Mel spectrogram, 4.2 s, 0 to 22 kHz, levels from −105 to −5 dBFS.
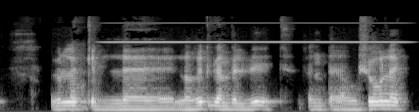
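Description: From 0.92 s until the end of the speech, a feedback whistle sits behind the sound: a thin, steady tone at 4.6 kHz, roughly 15 dB below the speech and swelling and fading slowly in level. The likely cause is a loudspeaker-to-microphone loop held right at the edge of feedback. Unlike a runaway howl, it never builds up. The slow level swell separates it from a fixed electrical whine.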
